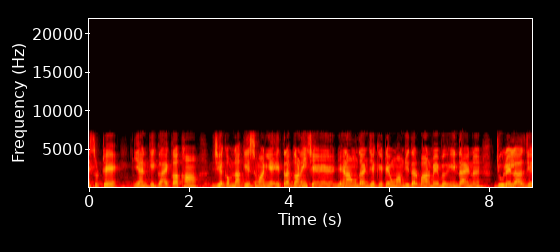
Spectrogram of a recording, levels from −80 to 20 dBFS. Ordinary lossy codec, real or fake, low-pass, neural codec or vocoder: AAC, 48 kbps; real; 7.2 kHz; none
